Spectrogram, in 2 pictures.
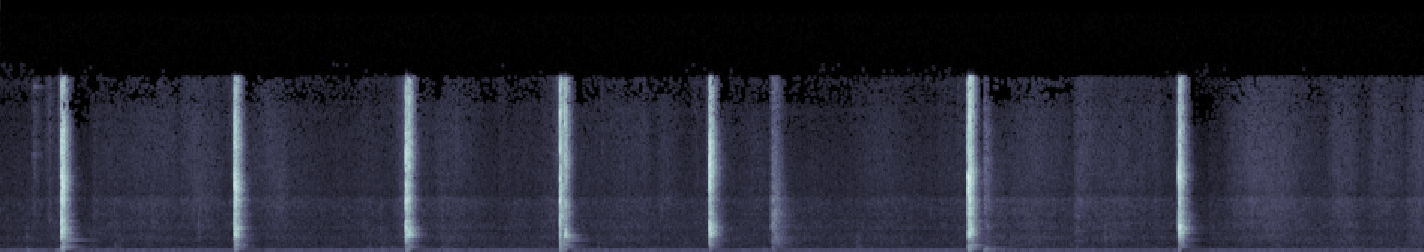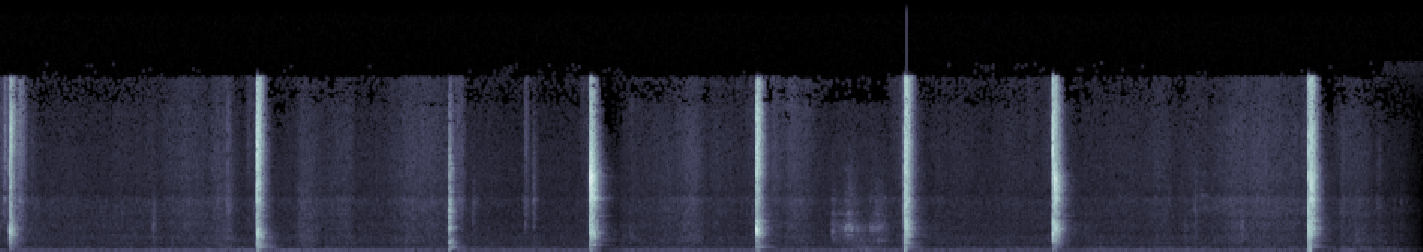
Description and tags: Snaps-PastryCase
snapping my fingers inside the small glass pastry case
strange, claustrophobic sharp echo-reverb thing going on here.
fingers, break, snap, weird, foley, reverb, snaps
